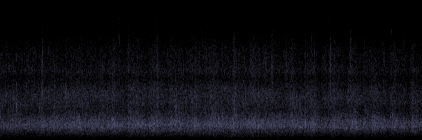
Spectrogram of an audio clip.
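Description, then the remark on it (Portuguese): A church audience applauds the Lord together, a dense, steady wash of many hands clapping that fills the room for several seconds at an even, sustained level, with no one speaking over it. “Vamos aplaudir ao Senhor por isso.”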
